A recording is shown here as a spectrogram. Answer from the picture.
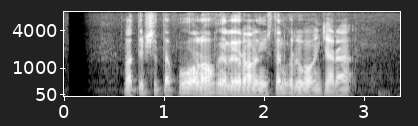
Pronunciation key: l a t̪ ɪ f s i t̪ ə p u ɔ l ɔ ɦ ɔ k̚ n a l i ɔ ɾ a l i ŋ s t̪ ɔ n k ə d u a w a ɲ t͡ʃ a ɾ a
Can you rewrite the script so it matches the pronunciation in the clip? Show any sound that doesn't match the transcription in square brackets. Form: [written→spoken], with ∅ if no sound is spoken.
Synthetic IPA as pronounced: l a t̪ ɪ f s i t̪ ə p u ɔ l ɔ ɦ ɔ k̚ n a l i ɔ ɾ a l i ŋ s t̪ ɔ n k ə d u a w a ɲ t͡ʃ a ɾ a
